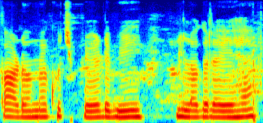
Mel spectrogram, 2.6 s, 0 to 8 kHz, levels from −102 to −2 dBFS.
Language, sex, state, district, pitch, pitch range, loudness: Hindi, male, Uttar Pradesh, Saharanpur, 155 Hz, 155-165 Hz, -14 LUFS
